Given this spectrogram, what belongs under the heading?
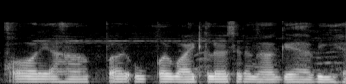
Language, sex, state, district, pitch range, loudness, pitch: Hindi, male, Jharkhand, Garhwa, 120-125 Hz, -15 LUFS, 125 Hz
